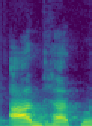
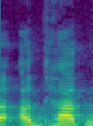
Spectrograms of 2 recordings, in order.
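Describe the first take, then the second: First: आध्यात्म with long first 'aa'; wrong long vowel. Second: अध्यात्म with short first 'a'; correct short vowel. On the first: Teacher rejecting a mistake, long 'aa' starting आध्यात्म. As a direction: open आध्यात्म on a full 'aa'. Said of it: "ये आध्यात्म नहीं होगा". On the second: Teacher giving correct form, short 'a' starting अध्यात्म. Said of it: "छोटा आ रहेगा". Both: Shown as a demonstration.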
